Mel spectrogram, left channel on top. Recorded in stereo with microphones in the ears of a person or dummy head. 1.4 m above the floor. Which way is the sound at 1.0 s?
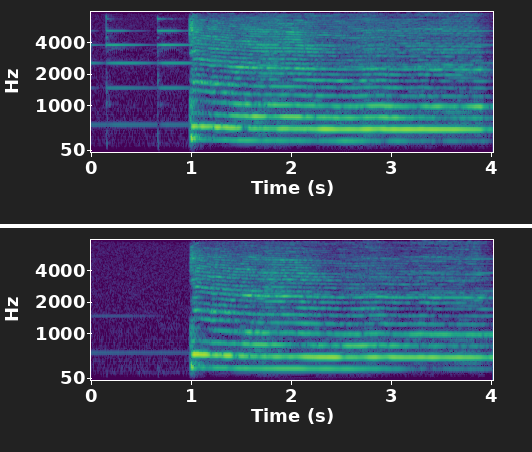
70° left (ahead or behind).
